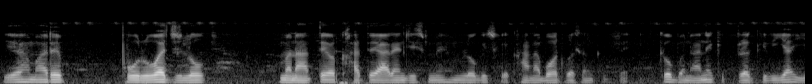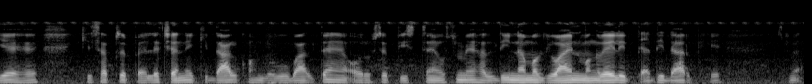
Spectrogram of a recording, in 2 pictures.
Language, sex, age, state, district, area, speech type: Hindi, male, 18-30, Uttar Pradesh, Sonbhadra, rural, spontaneous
